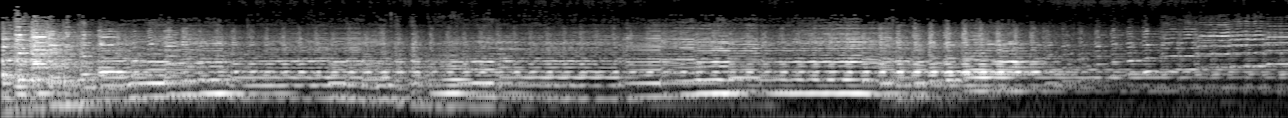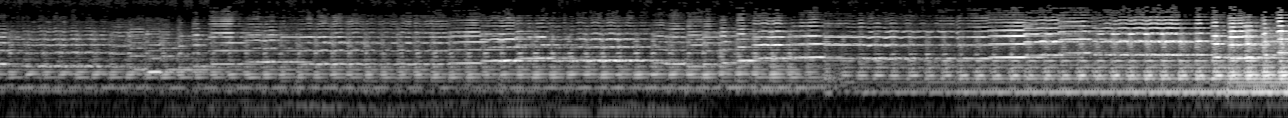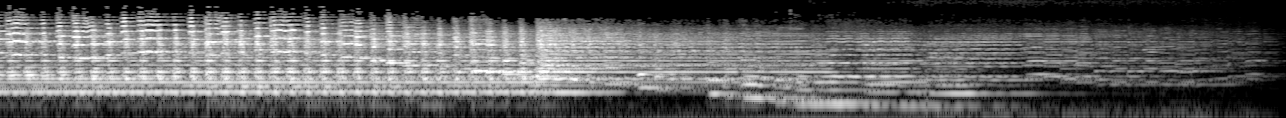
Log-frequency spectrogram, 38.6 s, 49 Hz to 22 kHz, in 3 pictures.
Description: muziektheorieanalyse klassieke stukken  > Beethoven: strijkkwartet in F gr.t.  op. 59 nr.1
